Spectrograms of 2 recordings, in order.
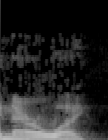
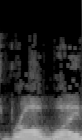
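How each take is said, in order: First: "narrow way" dropped lower, falling and final; narrow way stressed. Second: "broad way" with a rising lift on "way"; broad way stressed. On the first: Preacher contrasting the two roads, low falling narrow way. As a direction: bring "narrow" down low and settle it. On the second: Preacher contrasting the two roads, rising on broad way. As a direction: lift "broad way" up at the end like an open question. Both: Shown as a demonstration. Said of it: "The Bible says there's two ways".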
